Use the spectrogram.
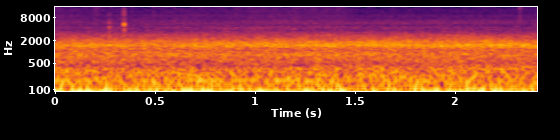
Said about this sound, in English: As where I'm located outside, we will hear the noises of some cars going by.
